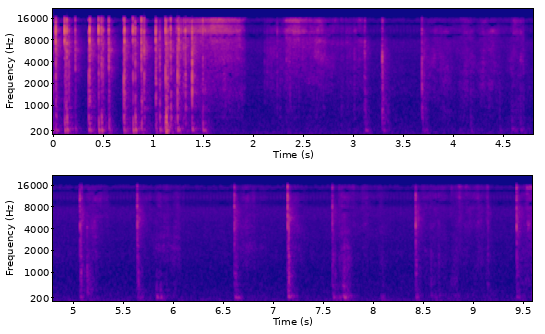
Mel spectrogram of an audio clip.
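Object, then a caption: Hardcover book with paper dust jacket. Long nails tap on the paper dust jacket of a Mistborn hardcover book lying flat. A dense, rapid flurry of bright, crisp clicks fills the first second and a half. It then thins out to single short taps at irregular intervals, each dying away almost at once.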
